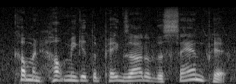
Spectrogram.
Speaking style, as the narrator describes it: he called out

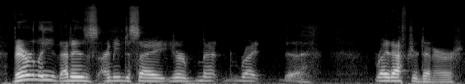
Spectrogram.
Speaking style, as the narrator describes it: His face beamed, and not knowing what he was saying, he began to murmur

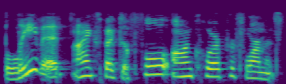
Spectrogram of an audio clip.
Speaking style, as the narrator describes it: Tabitha teased, her laughter

